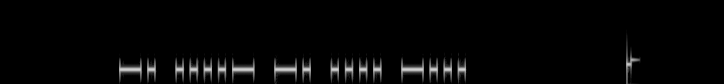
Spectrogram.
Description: Morse code, heard as a keyed tone, about 17 wpm, 700 Hz. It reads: N4NHB
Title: USA Call Signs - 5 Characters - 3x Character Spacing - 17wpm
